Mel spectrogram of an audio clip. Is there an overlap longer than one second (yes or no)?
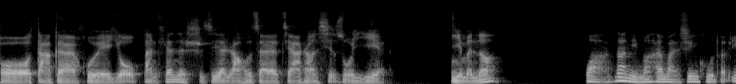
no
